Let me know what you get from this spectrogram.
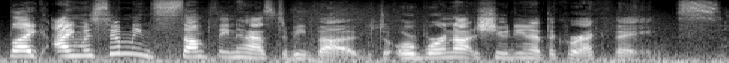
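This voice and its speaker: A woman's voice: a little high, huge pitch swings, moderate pace, sharp tone, slight background noise. A woman chatting casually and animatedly as she streams a video game live and talks to her viewers. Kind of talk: casual live stream chat with gameplay commentary.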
